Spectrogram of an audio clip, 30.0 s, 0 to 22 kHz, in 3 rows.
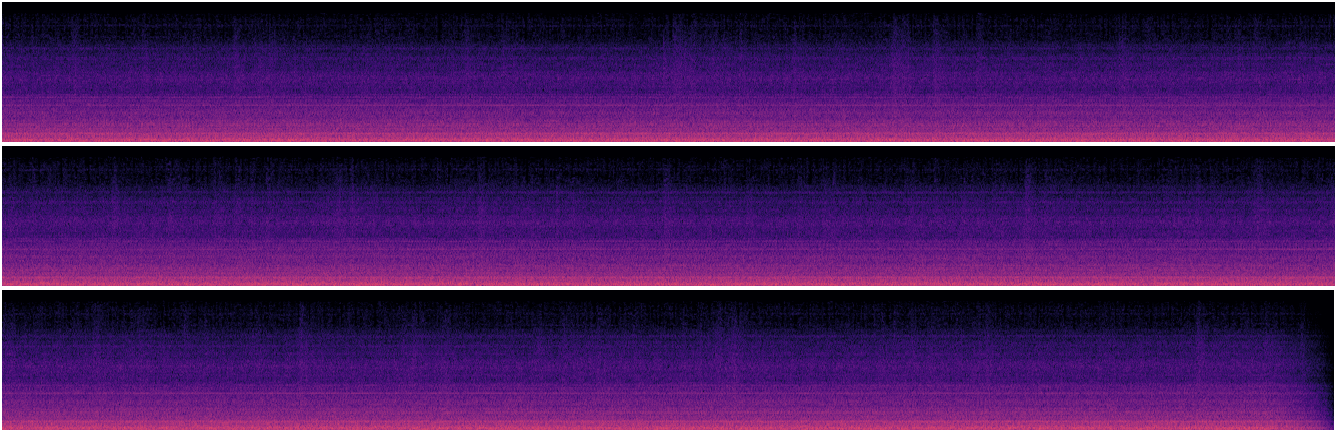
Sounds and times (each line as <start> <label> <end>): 0.0 AC unit whirring in the night 29.9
